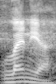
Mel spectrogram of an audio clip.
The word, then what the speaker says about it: Lenya: I'm married to a wonderful woman named Lenya. It's pronounced like Kenya, the country, with an L.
